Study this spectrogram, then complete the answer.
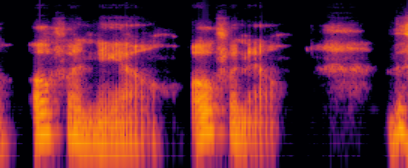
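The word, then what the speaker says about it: Ophaniel: of 0 for now i'm using the pronunciation right now Oh for now oh for now the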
